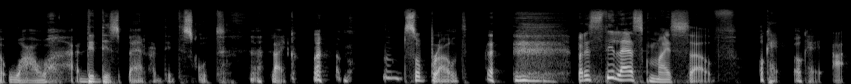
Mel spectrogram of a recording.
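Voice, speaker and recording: A man's voice: mid-range voice, gravelly, no room sound, studio quality. A man with an Italian accent hosting a self-help podcast on his own, talking earnestly, often restarting phrases and adding fillers. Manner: earnest, self-correcting, frequent fillers and "guys". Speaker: podcast host.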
